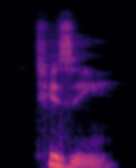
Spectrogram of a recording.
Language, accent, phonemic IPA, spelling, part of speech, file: English, Australia, /ˈtɪzi/, tizzy, noun, En-au-tizzy.ogg
- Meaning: 1. A state of nervous excitement, confusion, or distress; a dither 2. A sixpence; a tester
